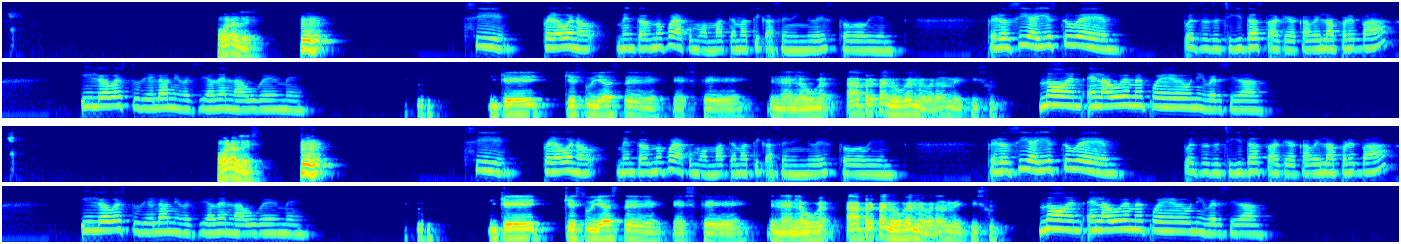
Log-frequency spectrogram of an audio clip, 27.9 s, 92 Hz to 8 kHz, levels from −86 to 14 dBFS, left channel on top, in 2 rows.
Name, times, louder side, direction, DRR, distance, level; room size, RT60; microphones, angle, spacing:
voice 1, 2.2-2.6 3.0-3.3 18.1-18.2 18.8-23.9, right 3 dB, 75° right, 0.7 m, -27 dB
voice 2, 4.6-5.1 5.4-8.9 9.9-11.2 11.8-13.9 14.8-17.0 24.3-26.6, left 1 dB, 10° left, 0.7 m, -34 dB
9.5 x 4.5 x 5.4 m
head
